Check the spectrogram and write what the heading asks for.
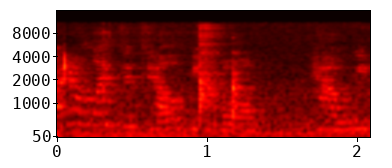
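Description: Tableware clinking: two sharp clicks about a second in, a quarter second apart, of chopsticks knocking against a dish.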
